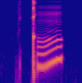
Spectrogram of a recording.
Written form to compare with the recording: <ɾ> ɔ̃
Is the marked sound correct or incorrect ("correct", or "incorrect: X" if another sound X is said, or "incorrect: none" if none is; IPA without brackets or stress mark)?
incorrect: ǃ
